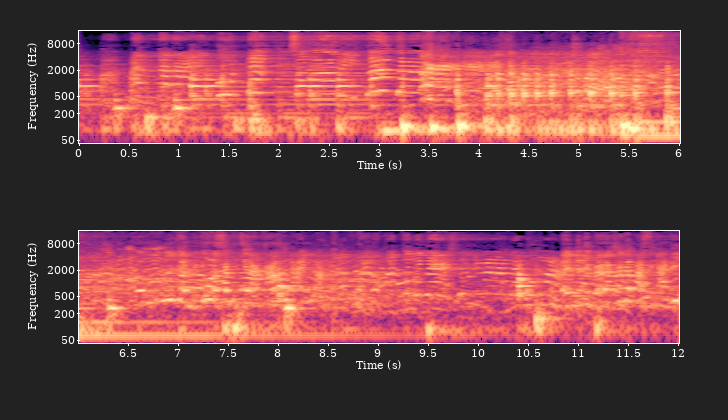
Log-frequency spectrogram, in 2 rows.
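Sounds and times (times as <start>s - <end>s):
low thumps: 3.8s - 9.8s.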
